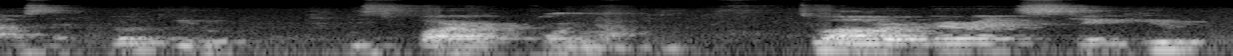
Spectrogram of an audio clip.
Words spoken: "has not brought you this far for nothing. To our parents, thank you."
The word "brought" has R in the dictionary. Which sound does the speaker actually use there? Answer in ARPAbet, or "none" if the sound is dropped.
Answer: none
